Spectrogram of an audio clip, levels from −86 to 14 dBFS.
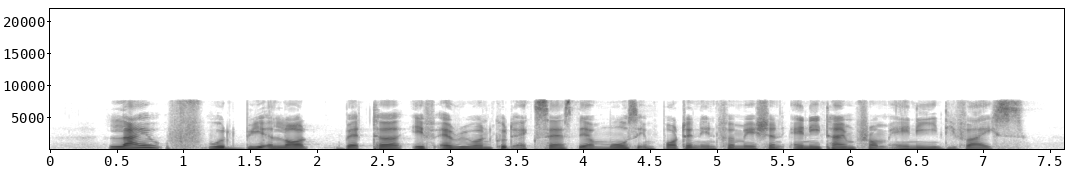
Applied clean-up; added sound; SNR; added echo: none; none; none; none.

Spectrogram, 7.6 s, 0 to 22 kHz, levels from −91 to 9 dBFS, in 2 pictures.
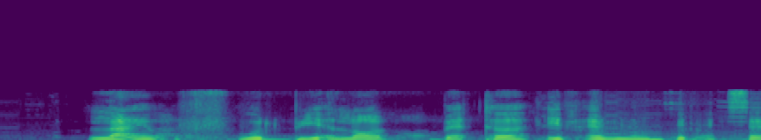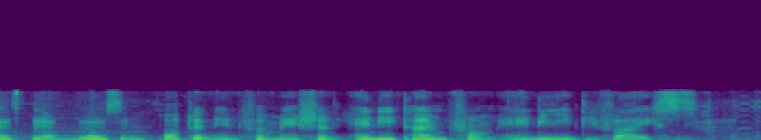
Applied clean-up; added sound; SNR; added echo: neural separator model SepFormer DNS4.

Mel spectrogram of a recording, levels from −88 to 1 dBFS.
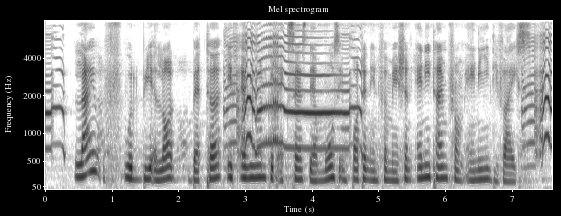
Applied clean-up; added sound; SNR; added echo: none; Chicken, rooster; 2 dB; reverberation time 2.3 s.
